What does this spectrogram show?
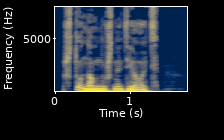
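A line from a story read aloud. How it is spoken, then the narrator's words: Hoarse question. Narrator (Russian): охрипшим голосом спросила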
